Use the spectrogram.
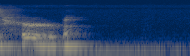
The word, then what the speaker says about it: Herb: How to pronounce Herb Alpert's name? Herb, without the H.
